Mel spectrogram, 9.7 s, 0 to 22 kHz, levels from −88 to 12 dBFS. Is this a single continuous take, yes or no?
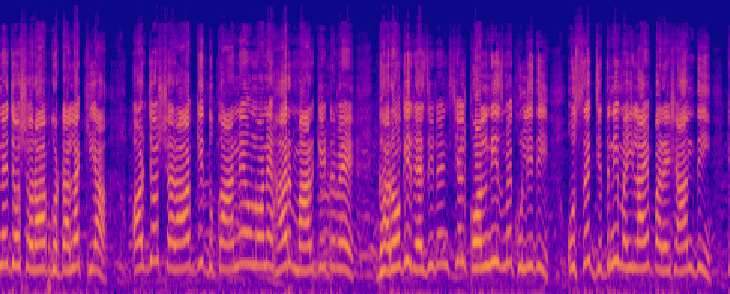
yes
